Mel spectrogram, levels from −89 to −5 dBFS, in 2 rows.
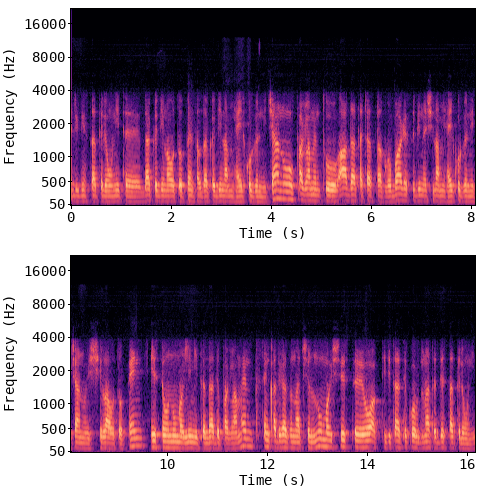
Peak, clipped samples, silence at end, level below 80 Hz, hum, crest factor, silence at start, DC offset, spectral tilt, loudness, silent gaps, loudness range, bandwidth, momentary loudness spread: -6 dBFS; under 0.1%; 0 s; -60 dBFS; none; 16 dB; 0 s; under 0.1%; -7.5 dB/octave; -22 LUFS; none; 2 LU; 10.5 kHz; 6 LU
